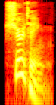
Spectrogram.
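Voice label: "shirting", British English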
